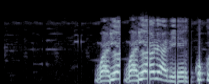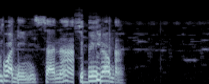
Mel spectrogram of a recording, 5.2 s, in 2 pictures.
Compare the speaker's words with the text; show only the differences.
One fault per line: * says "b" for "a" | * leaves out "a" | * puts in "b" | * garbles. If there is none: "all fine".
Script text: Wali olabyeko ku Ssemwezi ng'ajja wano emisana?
* puts in "wali"
* leaves out "Ssemwezi ng'ajja"
* garbles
